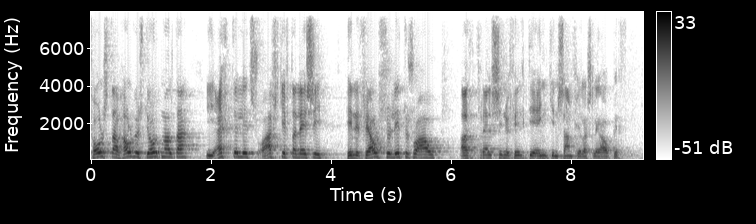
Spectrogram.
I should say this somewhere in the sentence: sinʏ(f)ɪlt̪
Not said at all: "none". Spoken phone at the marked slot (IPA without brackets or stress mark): f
